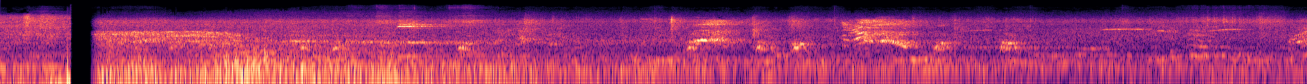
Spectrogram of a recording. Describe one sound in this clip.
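A knife cuts meat on a board.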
